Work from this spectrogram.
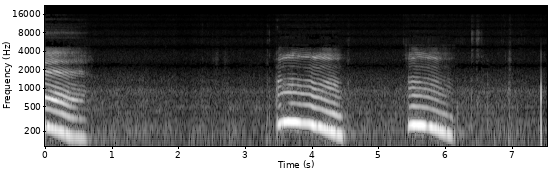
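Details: Kitten Timmy, disturbed while sleeping, meows three times: a fading call at the start, then two loud, falling, drawn-out meows about two seconds apart, ending with a sharp tap.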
